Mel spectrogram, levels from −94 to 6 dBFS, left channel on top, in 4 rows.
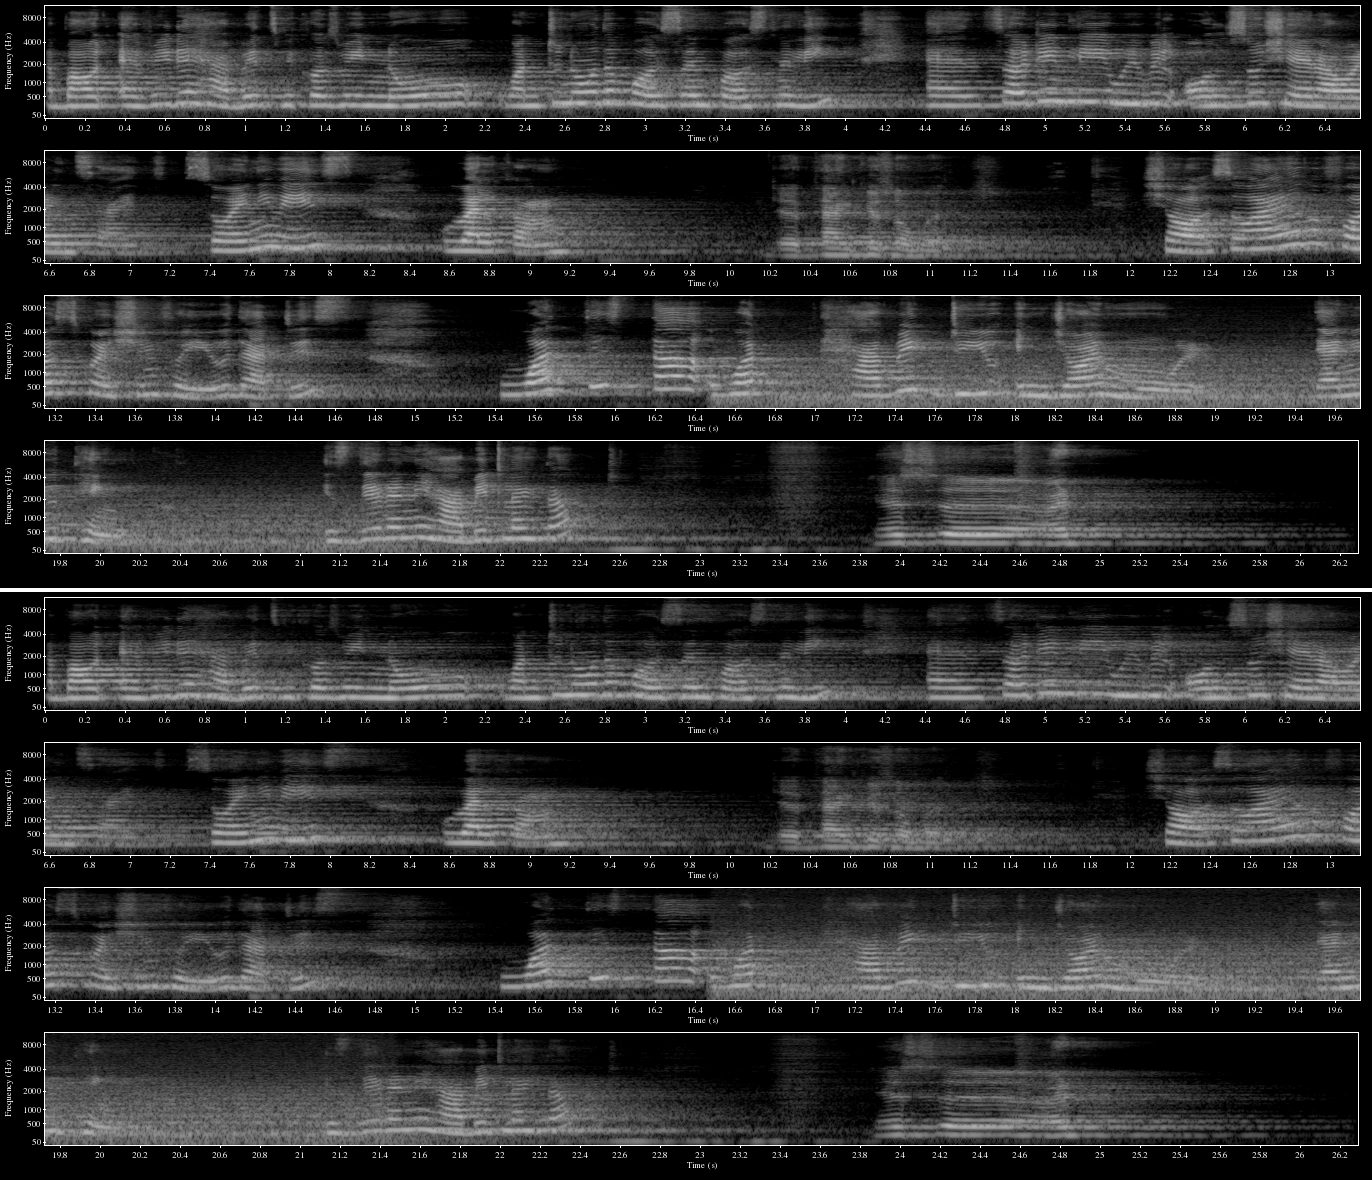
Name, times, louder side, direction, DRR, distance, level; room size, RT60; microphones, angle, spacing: voice 1, 0.0-7.1 7.4-8.1 8.6-9.2 12.1-15.0 15.4-19.1 19.5-20.2 21.1-22.5, left 3 dB, 70° left, 0.9 m, -29 dB
voice 2, 10.2-11.1 23.4-23.5 23.9-24.9, left 4 dB, 50° left, 1.5 m, -34 dB
sound 1, 16.5-21.5, right 2 dB, 80° right, 1.5 m, -41 dB
24.0 x 15.0 x 8.8 m
head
